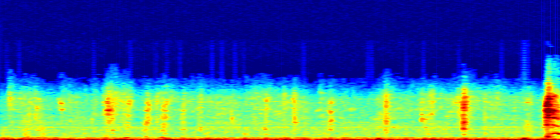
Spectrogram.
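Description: Amtrak Cascades passenger train running along the track, heard from inside the coach: a steady low rumble of wheels on rail with scattered light clicks, and a brief louder knock just before the end.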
